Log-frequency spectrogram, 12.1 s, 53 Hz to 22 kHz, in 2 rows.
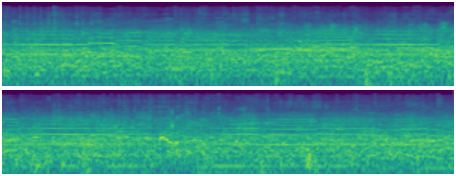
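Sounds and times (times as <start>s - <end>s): marching band playing chords: 0.0s - 12.0s
spectators chattering: 0.0s - 12.0s.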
